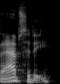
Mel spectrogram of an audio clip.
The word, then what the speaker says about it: ABCDE: It's pronounced Absidy.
